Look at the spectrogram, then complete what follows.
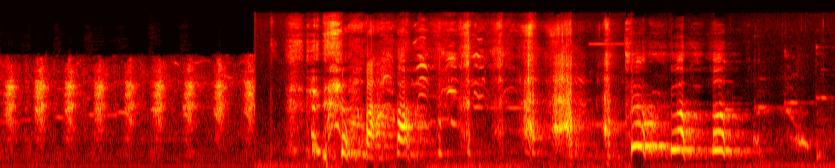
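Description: A man laughing hard in rapid, even bursts, about five a second. About two seconds in this gives way to another man's laughter, which is more broken and uneven in pitch.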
